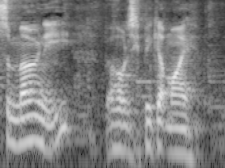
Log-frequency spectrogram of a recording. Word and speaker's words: Simone: It's pronounced Simone. I'll just pick up my thingy bob here. Turn this down. Okay, so it's pronounced Simone, but it's Simone Jardim.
